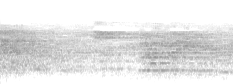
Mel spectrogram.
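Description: A rubber handball bouncing on the court floor, with one hit about one and a half seconds in. The sound echoes around the large indoor court, and players' voices can be heard.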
